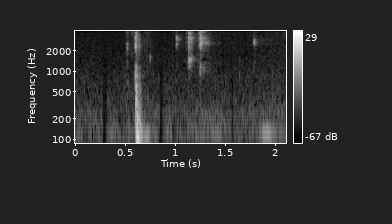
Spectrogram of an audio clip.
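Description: A few quick keystrokes on a computer keyboard tap out irregularly, fairly clear, with one sharper thump followed by a short cluster of lighter clicks against a quiet background.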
